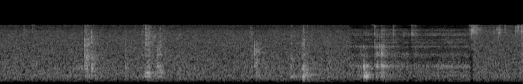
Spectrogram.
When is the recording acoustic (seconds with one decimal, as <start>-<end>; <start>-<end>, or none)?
0.0-3.5; 4.7-5.2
